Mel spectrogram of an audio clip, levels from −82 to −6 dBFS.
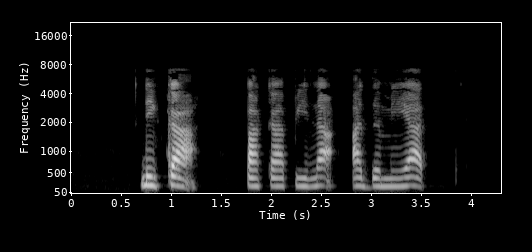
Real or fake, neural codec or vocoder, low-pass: real; none; 7.2 kHz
